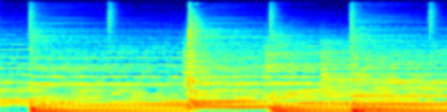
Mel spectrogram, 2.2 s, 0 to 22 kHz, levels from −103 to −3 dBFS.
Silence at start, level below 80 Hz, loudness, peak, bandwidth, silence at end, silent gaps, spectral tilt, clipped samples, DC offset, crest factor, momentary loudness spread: 0 s; -26 dBFS; -25 LUFS; -6 dBFS; 19 kHz; 0 s; none; -6.5 dB/octave; under 0.1%; 0.1%; 16 dB; 6 LU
